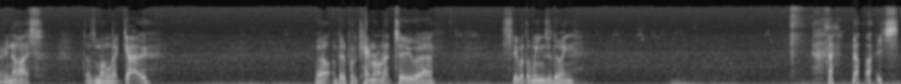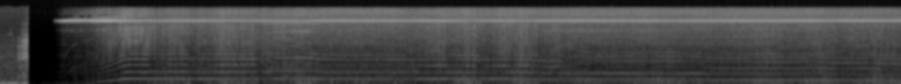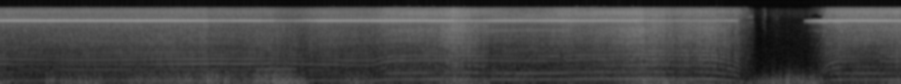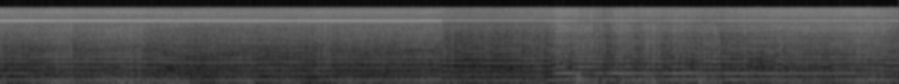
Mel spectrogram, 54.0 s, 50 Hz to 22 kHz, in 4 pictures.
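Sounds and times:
high steady whine: 14.4 - 38.4, 39.1 - 54.0
electric motor and propeller: 14.4 - 54.0.

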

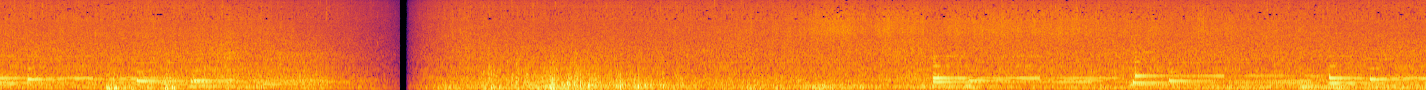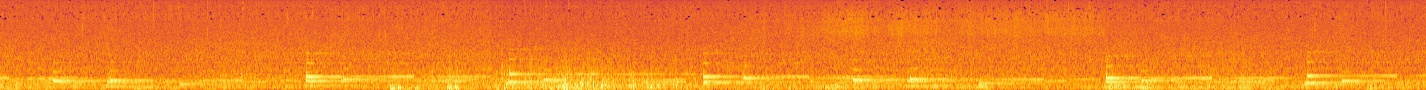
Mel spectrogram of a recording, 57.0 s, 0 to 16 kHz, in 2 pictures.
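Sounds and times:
thunder rumbling: 0.0 - 7.0, 8.8 - 57.0
soft sustained music chords: 0.0 - 7.5, 18.6 - 57.0
heavy rain: 0.0 - 57.0.

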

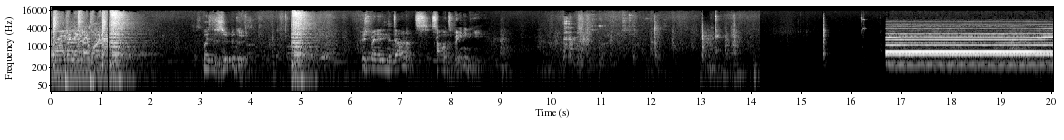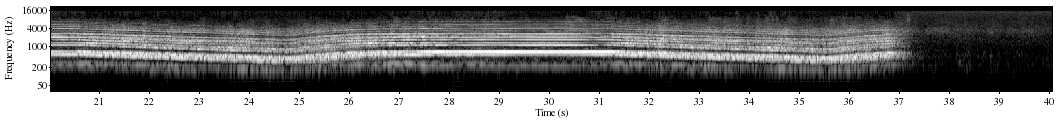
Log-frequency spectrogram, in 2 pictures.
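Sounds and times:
electronic alarm siren: 16.7 - 37.4.

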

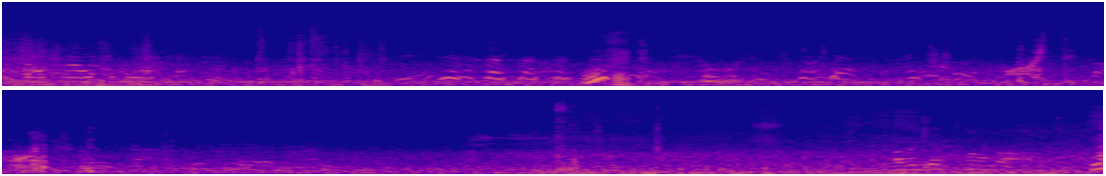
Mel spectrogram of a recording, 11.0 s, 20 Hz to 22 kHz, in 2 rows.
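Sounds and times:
footsteps on paved path: 0.0 - 2.2, 3.5 - 6.8.

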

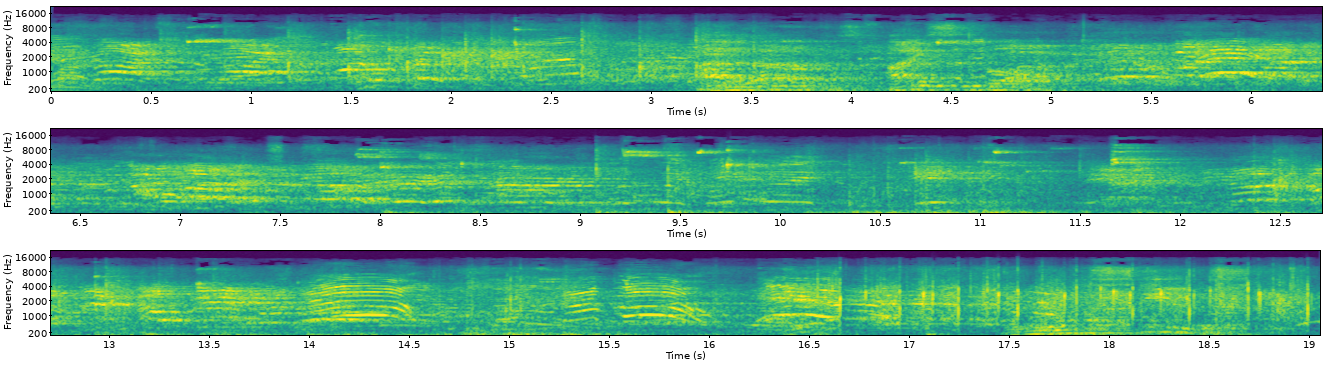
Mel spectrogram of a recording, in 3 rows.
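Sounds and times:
voices talking and shouting: 0.0 - 18.6
basketball bouncing on gym floor: 9.0 - 13.7, 14.5 - 15.5.

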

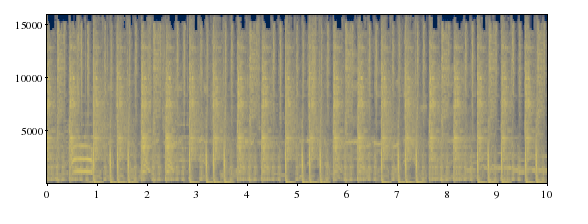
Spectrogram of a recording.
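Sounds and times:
pitch-dropping bass drum hits: 0.7 - 1.9.

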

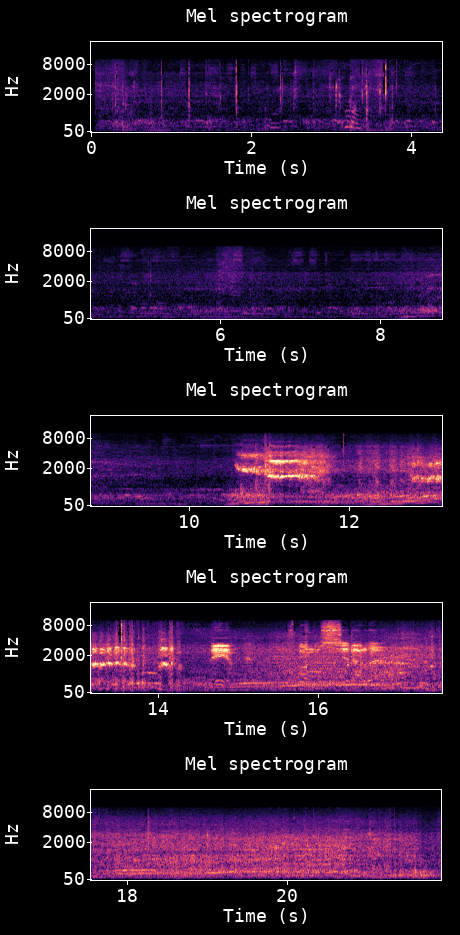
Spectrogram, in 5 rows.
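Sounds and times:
car engines idling: 0.0 - 21.9
engine revving: 8.0 - 21.9
tyres squealing: 10.4 - 14.4.

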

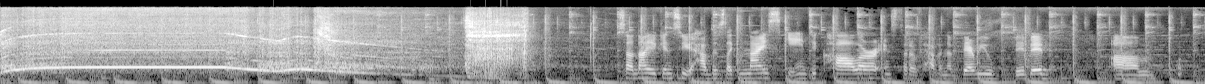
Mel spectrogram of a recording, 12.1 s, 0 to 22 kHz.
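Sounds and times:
electric balloon pump whine: 0.0 - 6.1
background music beat: 0.0 - 12.0.

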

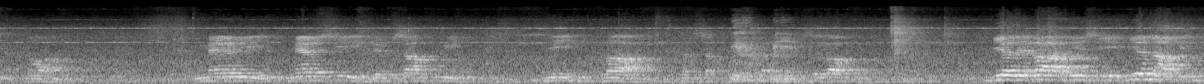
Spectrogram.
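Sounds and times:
thin high whine: 0.0 - 12.0
man speaking: 1.9 - 8.9, 9.8 - 12.0.

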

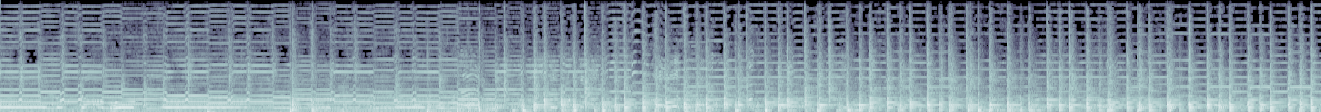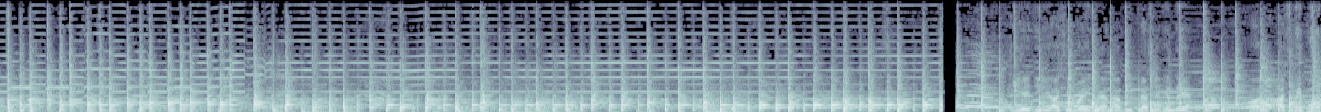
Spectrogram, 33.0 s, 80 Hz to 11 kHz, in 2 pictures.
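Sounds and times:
bagpipe playing with drones: 0.0 - 28.3, 29.9 - 33.0
dhol drum beating: 0.0 - 33.0.

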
